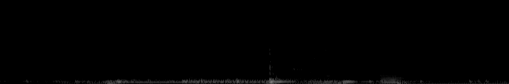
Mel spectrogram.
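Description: A bass guitar plays a few soft low notes in a hall.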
